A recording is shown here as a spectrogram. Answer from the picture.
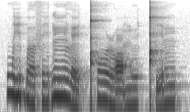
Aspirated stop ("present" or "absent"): present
